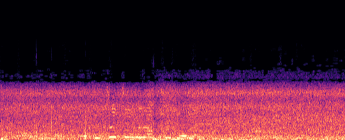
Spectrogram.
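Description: Jung waterfall flowing, a steady broad rush of falling water heard from a distance, with a person speaking briefly over it.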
